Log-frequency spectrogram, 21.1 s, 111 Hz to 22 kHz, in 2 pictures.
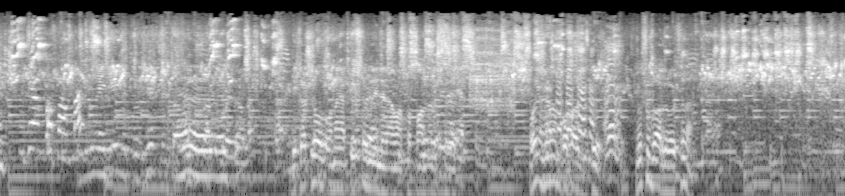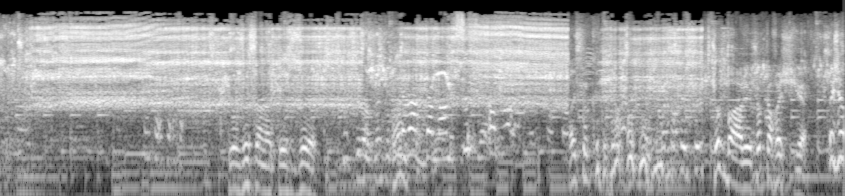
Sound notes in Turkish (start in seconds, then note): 12.2 Kuş ses çıkarıyor ve gülüşmeler; 17.8 Gülüşmeler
